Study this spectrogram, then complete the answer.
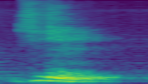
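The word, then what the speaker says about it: جيم: all have same shape but different in their pronunciation and their names this one is called gim G gim it has one dot below it g this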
